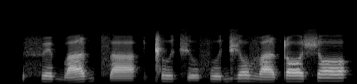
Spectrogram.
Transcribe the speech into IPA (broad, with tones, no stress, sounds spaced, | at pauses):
f ʏ˧ b a˩˥ ɖ t͡s a˩ | ǁ u˧ t͡ʃ u˩ f u˧ d͡ʒ o˥ v a˧ ʈ ɔ˥ ʃ ɔ˥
